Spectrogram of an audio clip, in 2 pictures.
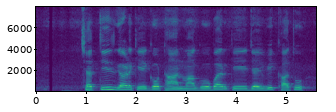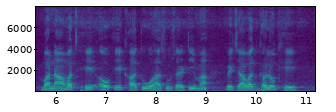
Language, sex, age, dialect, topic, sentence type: Chhattisgarhi, male, 18-24, Western/Budati/Khatahi, agriculture, statement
